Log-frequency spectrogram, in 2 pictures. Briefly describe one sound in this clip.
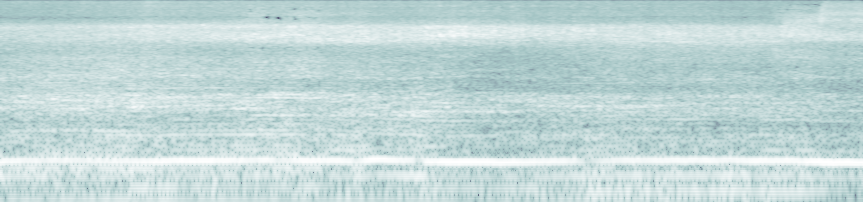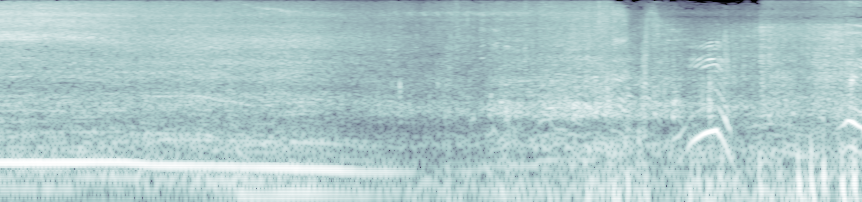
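Tyres crunch over a rough dirt road.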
